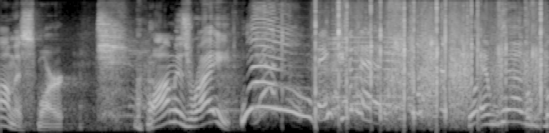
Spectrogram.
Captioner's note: clapping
